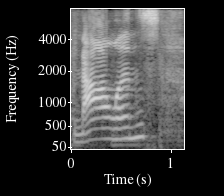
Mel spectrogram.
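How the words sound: It is said Nolans, in a New Orleans accent.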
